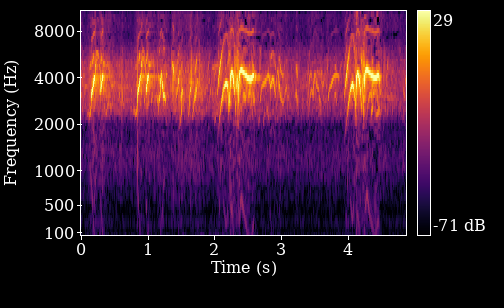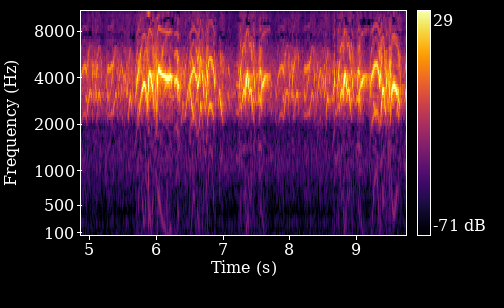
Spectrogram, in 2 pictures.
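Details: Lesser whistling duck lure recording for hunting: bursts of sharp, whistled twittering notes, often rising then dropping, coming in clusters every couple of seconds between quieter stretches of overlapping calls.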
